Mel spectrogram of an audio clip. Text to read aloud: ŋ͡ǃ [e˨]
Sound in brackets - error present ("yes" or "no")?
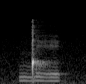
no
